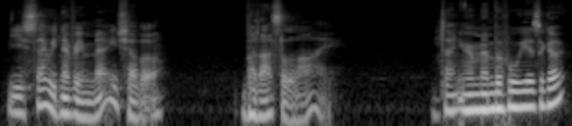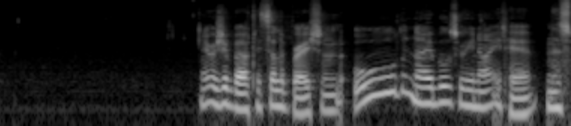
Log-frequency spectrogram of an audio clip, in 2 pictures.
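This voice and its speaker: A man playing a gravelly, possessive demon king. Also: medium pitch, darkish tone, lightly acted. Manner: theatrical, silky, possessive, drawn-out endearments. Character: possessive, smug, obsessive demon king wooing his captive. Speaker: voice actor. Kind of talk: theatrical roleplay monologue, ASMR audio drama.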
